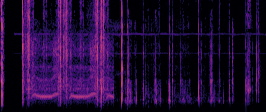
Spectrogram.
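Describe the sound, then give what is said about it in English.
A film camera's shutter clicks and the film winds on with a ratcheting whir, followed by a quick string of sharp mechanical clicks and snaps. No one speaks. “If you grew up listening to shutters clicking, film rolls advancing, backs of cameras closing, you might have vivid memories of those and other sounds connected with older technology that you don't often hear these days.”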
